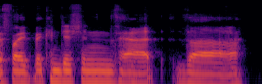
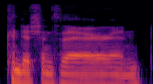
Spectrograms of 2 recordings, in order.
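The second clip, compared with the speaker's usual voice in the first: normal talking voice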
